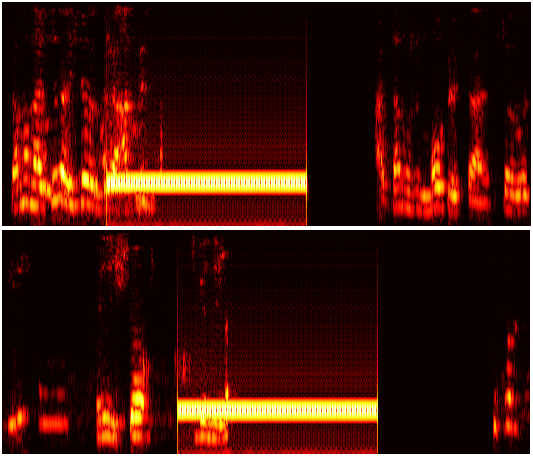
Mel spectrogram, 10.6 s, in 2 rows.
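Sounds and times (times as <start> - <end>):
speech: 0.1 - 1.8, 3.8 - 7.6, 10.3 - 10.5
telephone connection tone: 1.0 - 3.1, 7.0 - 9.1.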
